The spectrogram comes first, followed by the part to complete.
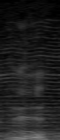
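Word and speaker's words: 木: The character rest, we said it, is pronounced xiu, while the radicals are pronounced ren and mu.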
